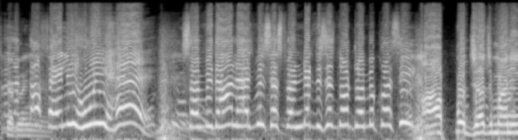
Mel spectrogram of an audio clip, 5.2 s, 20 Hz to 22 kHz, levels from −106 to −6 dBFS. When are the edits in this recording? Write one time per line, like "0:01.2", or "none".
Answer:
0:01.7
0:04.2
